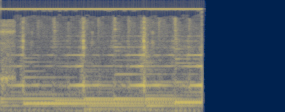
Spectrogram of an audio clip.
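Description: Background music of held tones with light ticks, cut off abruptly into dead silence about one and a half seconds in, where the audio has been muted for copyright.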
